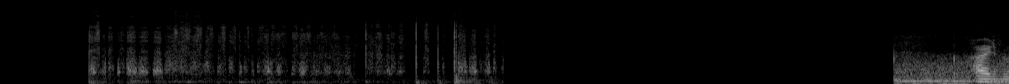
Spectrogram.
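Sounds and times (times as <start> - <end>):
pen scratching on paper: 0.9 - 5.1.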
